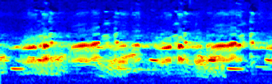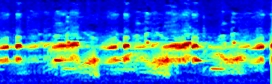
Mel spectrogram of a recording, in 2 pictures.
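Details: A crowded frog chorus: rasping croaks rising and falling in waves roughly every second, with brief whistled tones threaded through the overlapping voices.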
